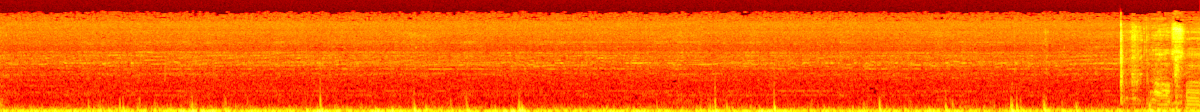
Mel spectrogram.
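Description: A steady low rumble of handling noise on a hand-held camera microphone, with scattered light clicks throughout.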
